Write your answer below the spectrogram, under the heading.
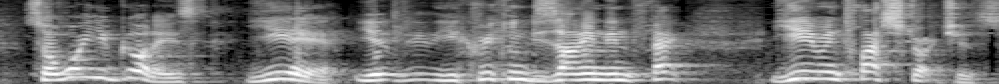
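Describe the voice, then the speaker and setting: A man with a British accent speaks high in pitch with lively intonation. Noticeable background noise is present. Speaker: education finance consultant presenter. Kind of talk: conference talk. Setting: stage with audience. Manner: fast.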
